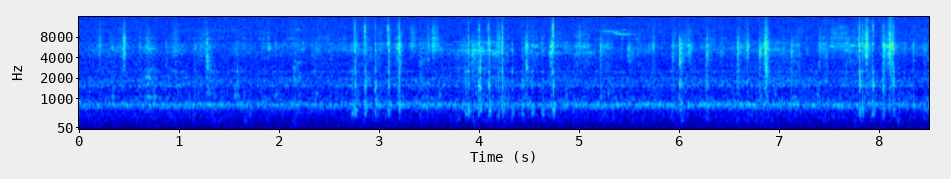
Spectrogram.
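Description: Faint scattered ticks and light taps of a hand tool working over a paper journal page, in small clusters, over a steady faint hum.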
